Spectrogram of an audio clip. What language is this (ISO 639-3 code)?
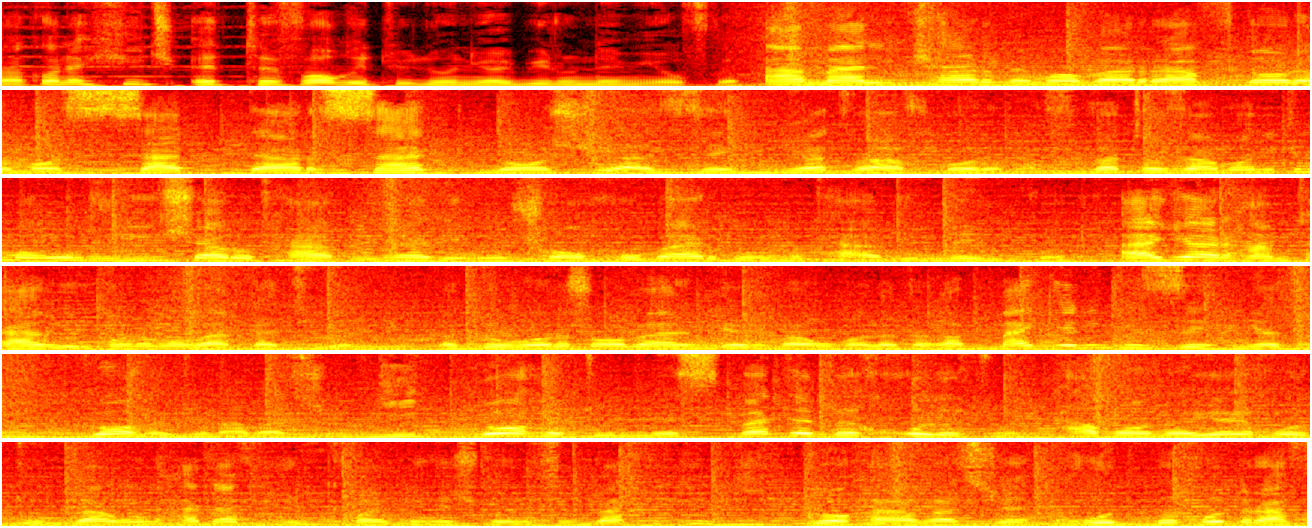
fas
